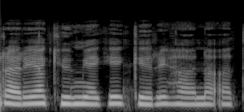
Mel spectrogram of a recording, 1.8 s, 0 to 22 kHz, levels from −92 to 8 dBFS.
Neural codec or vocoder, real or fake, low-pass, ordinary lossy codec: none; real; none; none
